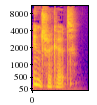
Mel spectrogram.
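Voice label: "intricate", English, uk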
